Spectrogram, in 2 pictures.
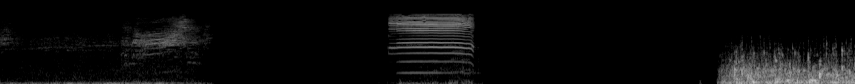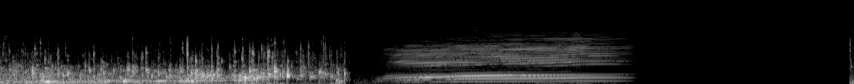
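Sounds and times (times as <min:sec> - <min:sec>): cows mooing: 0:12.4 - 0:14.9.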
